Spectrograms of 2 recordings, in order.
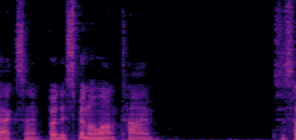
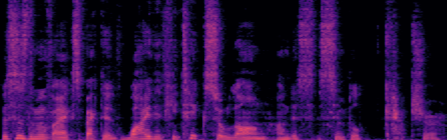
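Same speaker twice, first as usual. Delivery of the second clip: lightly hammed-up British accent; 3 semitones higher than usual. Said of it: "Love this new British accent thing".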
